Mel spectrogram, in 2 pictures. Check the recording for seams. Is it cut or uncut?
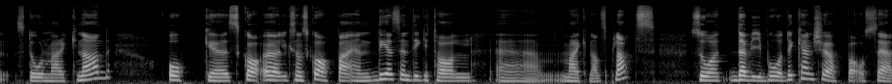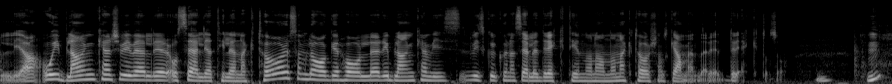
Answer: uncut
